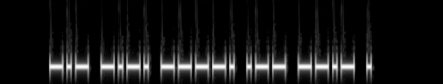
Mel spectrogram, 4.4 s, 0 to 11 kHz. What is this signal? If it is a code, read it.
Morse code, heard as a keyed tone, about 34 wpm, 700 Hz. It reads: KC9WQE
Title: Speed Racing - USA 2x3 Call Signs 28wpm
